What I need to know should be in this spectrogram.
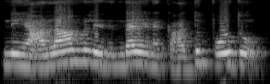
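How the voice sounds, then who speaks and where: A woman's voice: on the high side, moderate pace, lightly acted, rough recording. Woman voicing a brusque young husband. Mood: soothing. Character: young man, brusque but caring husband. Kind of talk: audio novel reading.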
